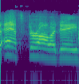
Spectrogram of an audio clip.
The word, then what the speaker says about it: astrology: Yeah, like that there asteriology of yours, I suppose. – Eli, how many times have I got to tell you that it's pronounced astrology? – I think Webster says it's astrology, Patience.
